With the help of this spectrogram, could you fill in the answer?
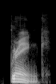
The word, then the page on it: brink: American English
